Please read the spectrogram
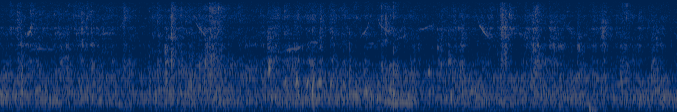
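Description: Faint cooing of pigeons: soft, wavering low calls with a few gliding notes, and a few faint high chirps scattered through.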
